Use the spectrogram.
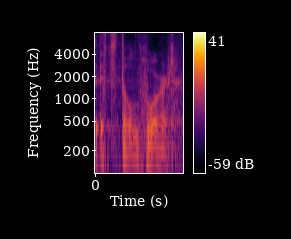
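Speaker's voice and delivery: a soft, low, awed aside; quiet awe to the friend beside him; hushed aside. Retold or imitated. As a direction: lean in and say it under the breath. John leans over to Peter.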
